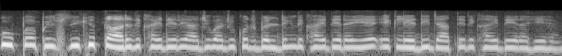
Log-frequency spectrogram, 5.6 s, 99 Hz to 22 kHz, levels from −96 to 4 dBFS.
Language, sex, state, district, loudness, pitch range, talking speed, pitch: Hindi, female, Bihar, Gopalganj, -17 LUFS, 235-250 Hz, 245 wpm, 245 Hz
